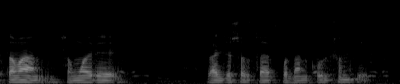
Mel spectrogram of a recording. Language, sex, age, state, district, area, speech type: Odia, male, 45-60, Odisha, Mayurbhanj, rural, spontaneous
